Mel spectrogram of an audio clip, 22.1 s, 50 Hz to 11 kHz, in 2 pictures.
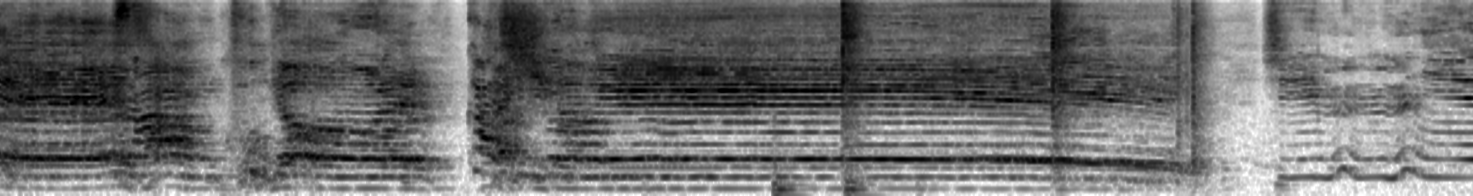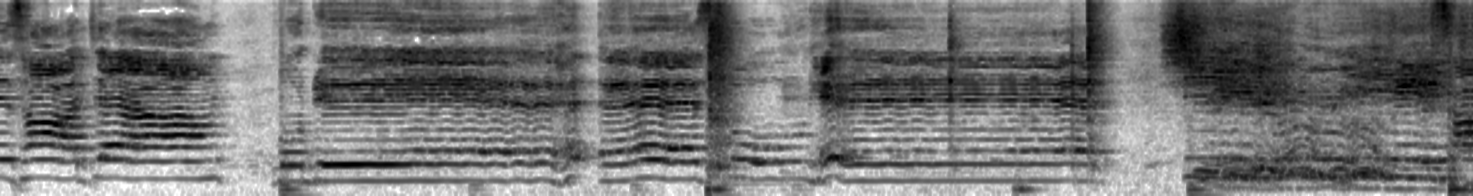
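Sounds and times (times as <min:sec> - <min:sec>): barrel drum strokes: 0:05.7 - 0:06.7, 0:20.0 - 0:22.0.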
